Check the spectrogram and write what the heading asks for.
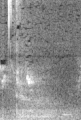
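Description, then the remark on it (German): Faint, high-pitched bird chirps in the background outdoors, a quick twitter near the start, fading into quiet outdoor ambience. “Ihr hört die Vögel im Hintergrund”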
